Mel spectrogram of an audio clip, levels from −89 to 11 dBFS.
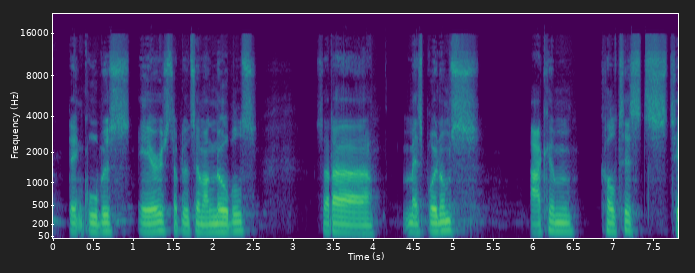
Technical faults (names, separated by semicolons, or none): none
